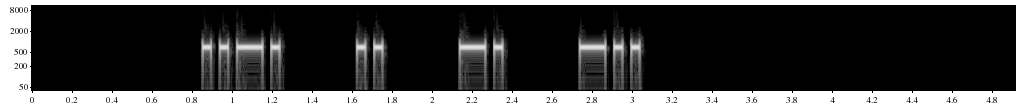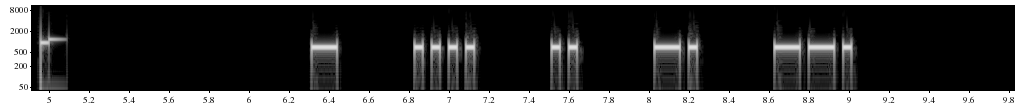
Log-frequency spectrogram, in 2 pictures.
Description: Morse code, heard as a keyed tone, about 27 wpm, spaced as for 16 wpm, 690 Hz. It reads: FIND THING
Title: 3x Character Spacing - Top 100 Words - 28wpm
